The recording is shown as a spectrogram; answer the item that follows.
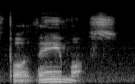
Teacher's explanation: notice that there is no UE there. The O does not split because we're not stressing it anymore. It becomes podemos.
